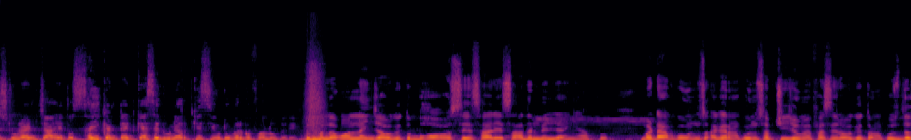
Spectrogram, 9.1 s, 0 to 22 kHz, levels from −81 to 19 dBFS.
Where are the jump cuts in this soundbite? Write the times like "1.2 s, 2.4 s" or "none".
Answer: 3.1 s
